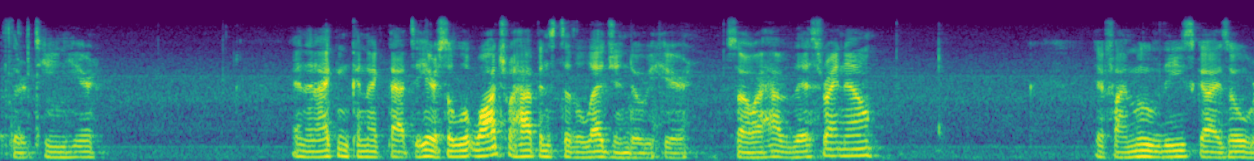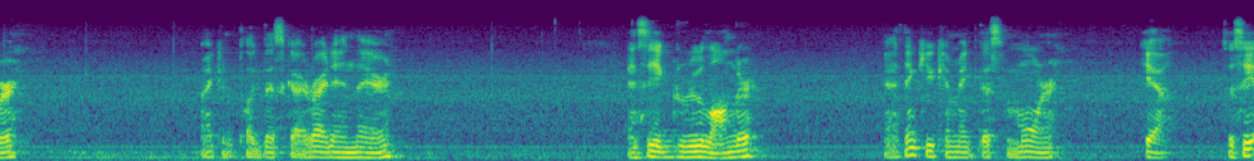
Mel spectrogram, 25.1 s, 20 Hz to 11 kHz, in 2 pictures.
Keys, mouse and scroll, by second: 0.1 KP_Enter, 1.5 click, 7.1 right click, 11.5 click.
